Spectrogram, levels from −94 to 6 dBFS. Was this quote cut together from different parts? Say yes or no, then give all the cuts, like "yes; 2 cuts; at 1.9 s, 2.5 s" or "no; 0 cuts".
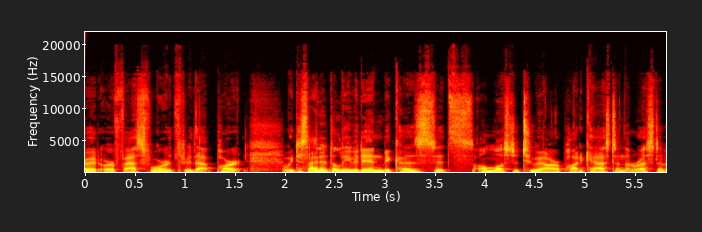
yes; 2 cuts; at 2.0 s, 3.9 s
